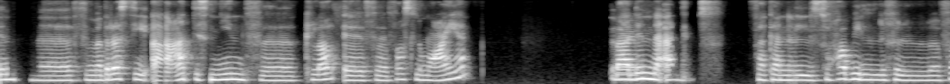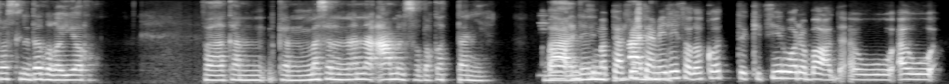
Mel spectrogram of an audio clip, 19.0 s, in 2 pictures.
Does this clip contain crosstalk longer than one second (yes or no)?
yes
